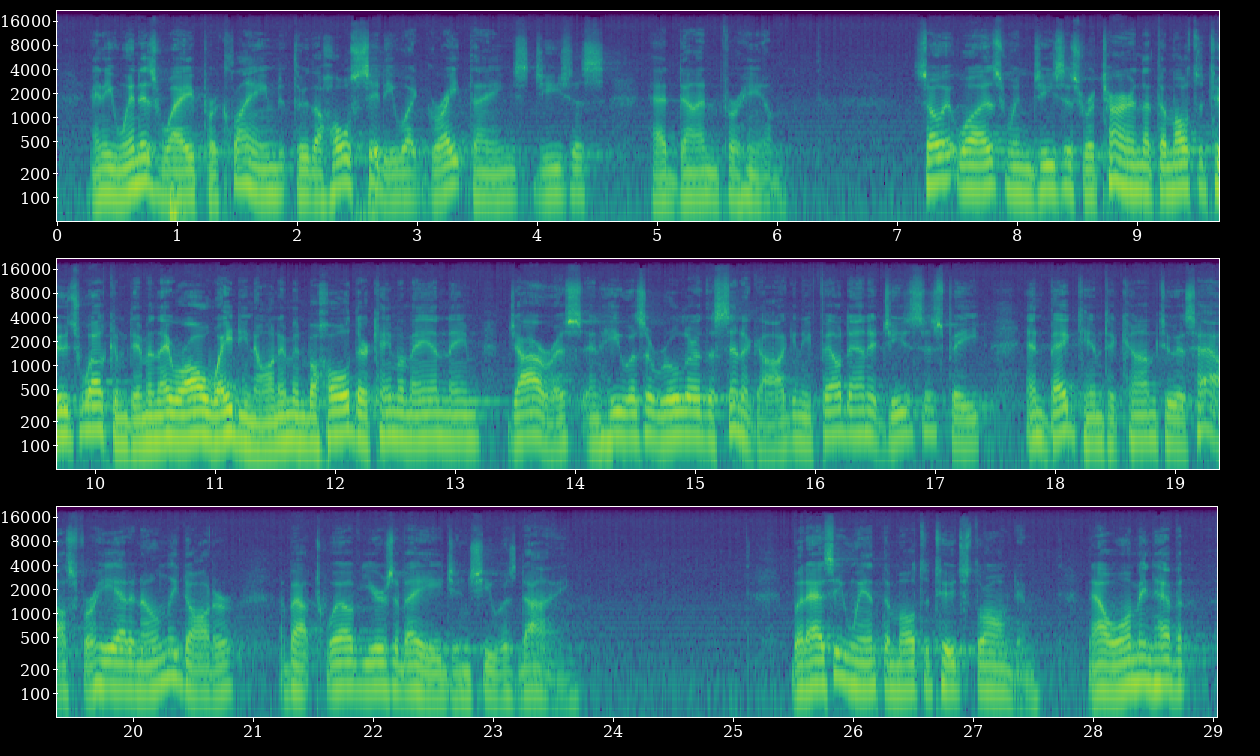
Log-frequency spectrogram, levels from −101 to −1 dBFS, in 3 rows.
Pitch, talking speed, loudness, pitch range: 115 Hz, 195 wpm, -24 LUFS, 105-130 Hz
